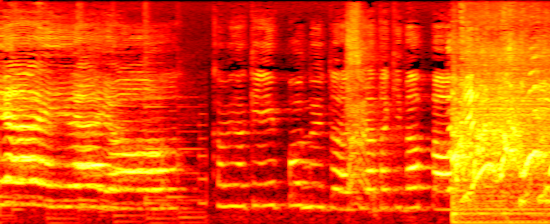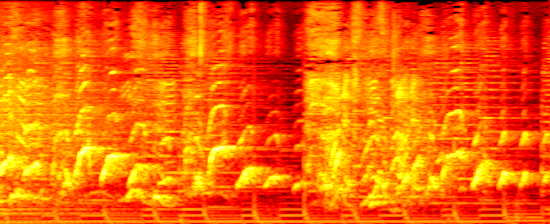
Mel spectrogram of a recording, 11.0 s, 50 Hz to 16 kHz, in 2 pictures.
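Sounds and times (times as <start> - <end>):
background music: 0.0 - 2.5, 4.5 - 11.0
women giggling: 4.5 - 11.0.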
